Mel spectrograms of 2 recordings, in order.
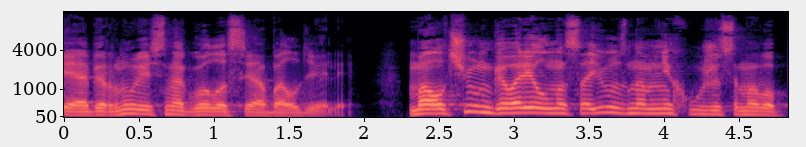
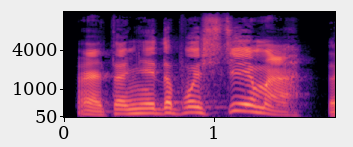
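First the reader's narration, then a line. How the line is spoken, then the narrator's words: Barking. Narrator (Russian): рявкнул тупица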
